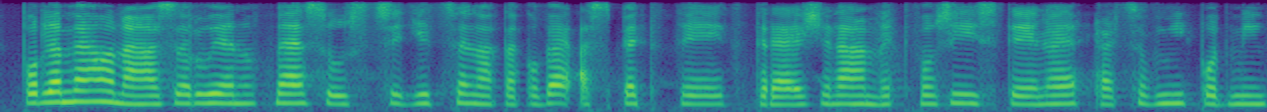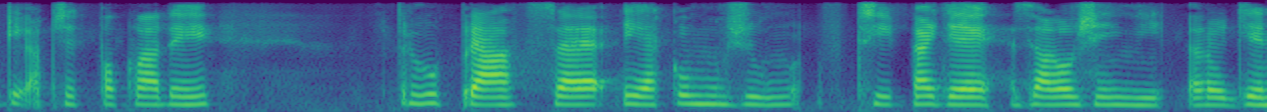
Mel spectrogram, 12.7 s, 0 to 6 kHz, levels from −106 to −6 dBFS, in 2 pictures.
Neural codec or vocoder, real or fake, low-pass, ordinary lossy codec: codec, 16 kHz, 1 kbps, FreqCodec, larger model; fake; 5.4 kHz; none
